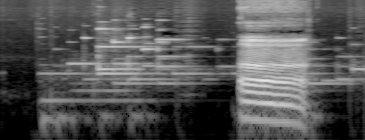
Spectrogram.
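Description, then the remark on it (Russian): A mobile phone ringtone plays a short electronic melody of steady, sustained tones as a friend calls during a live broadcast, then a brief louder, brighter burst near the end, with no one talking. “Друг звонит, важный.”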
